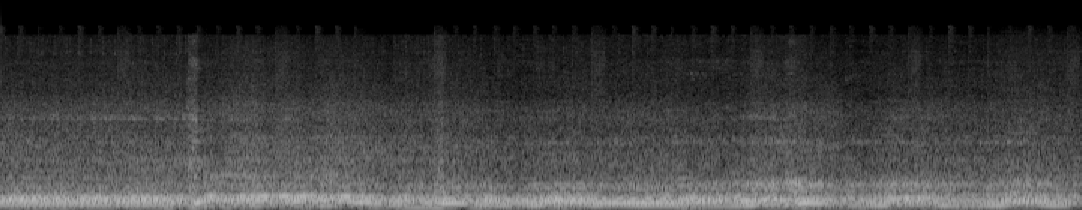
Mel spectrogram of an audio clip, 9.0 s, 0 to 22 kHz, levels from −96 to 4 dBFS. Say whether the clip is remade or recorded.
recorded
